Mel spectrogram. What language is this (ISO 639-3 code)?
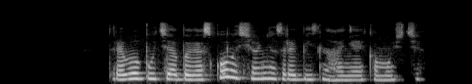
bel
